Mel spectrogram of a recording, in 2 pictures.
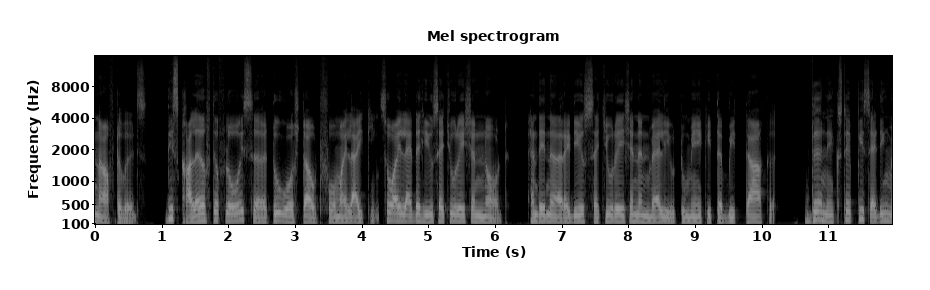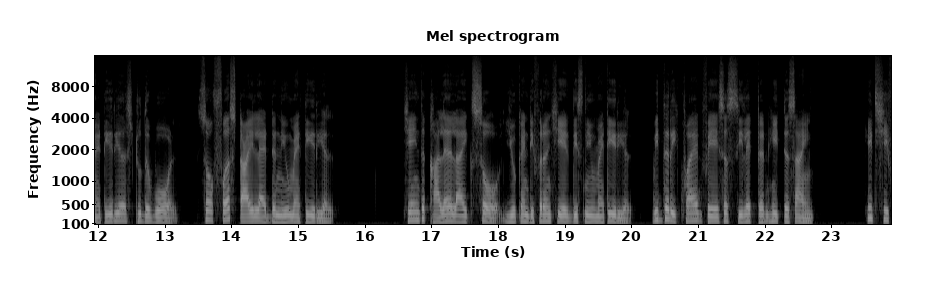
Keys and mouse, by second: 1.0 Tab, 7.0 click, 8.5-10.1 drag, 10.8 shift+click, 12.3-15.8 drag, 16.8 click, 22.6 click, 23.8 shift+a.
